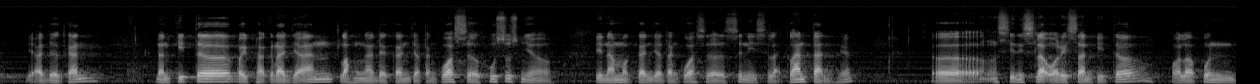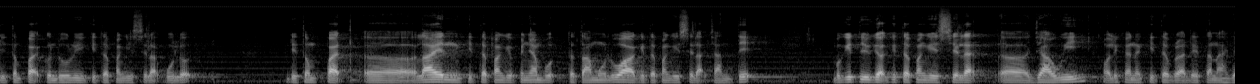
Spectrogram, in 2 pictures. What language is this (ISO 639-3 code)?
msa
